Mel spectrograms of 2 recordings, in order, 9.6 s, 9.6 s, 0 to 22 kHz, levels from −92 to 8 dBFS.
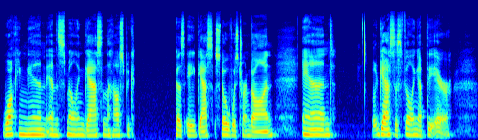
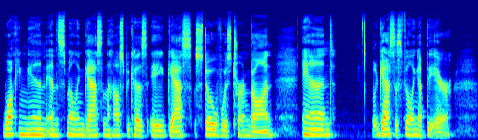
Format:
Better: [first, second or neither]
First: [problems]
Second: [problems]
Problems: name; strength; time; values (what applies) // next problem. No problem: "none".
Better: second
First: audio freezing; at 2.5 s for 1 s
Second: none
